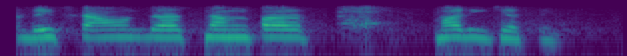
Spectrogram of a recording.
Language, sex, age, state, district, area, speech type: Gujarati, female, 30-45, Gujarat, Aravalli, urban, conversation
